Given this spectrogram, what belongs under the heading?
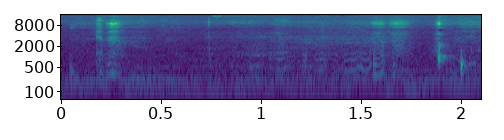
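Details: Soft, brief hiccups from a 4-day-old newborn baby boy in a quiet room.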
